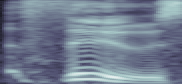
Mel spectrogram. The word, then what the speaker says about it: Thews: Also, Mark Thews, and I had to find out exactly how to say his name. I found out rhyme with shoes.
